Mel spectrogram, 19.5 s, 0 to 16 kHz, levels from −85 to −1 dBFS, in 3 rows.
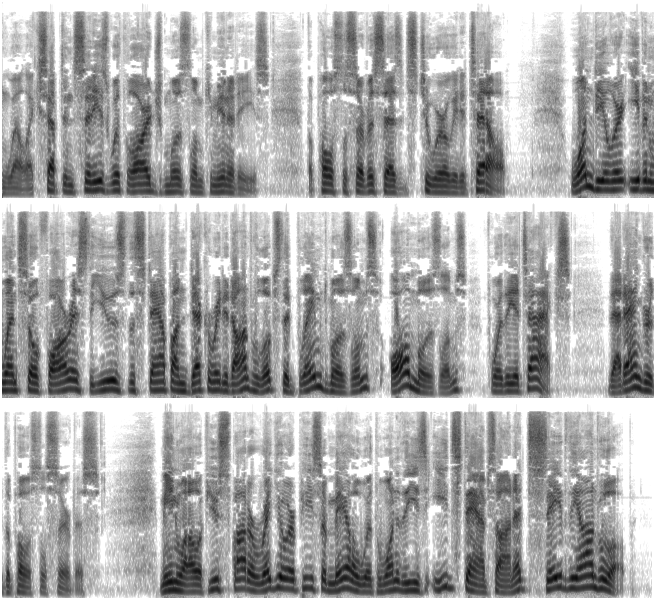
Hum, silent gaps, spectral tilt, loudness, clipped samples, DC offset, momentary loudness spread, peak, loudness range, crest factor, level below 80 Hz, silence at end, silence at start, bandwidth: none; none; -4.5 dB/octave; -13 LUFS; 0.1%; under 0.1%; 10 LU; 0 dBFS; 4 LU; 14 dB; -56 dBFS; 0.3 s; 0 s; 14 kHz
